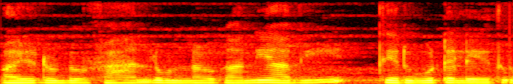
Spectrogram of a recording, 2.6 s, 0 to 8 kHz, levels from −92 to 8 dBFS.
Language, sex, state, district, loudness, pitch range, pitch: Telugu, female, Andhra Pradesh, Guntur, -14 LUFS, 175-190 Hz, 180 Hz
